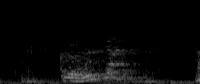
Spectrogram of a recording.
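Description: A man preaching in a loud, emphatic voice: one short phrase about half a second in, after a brief pause.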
